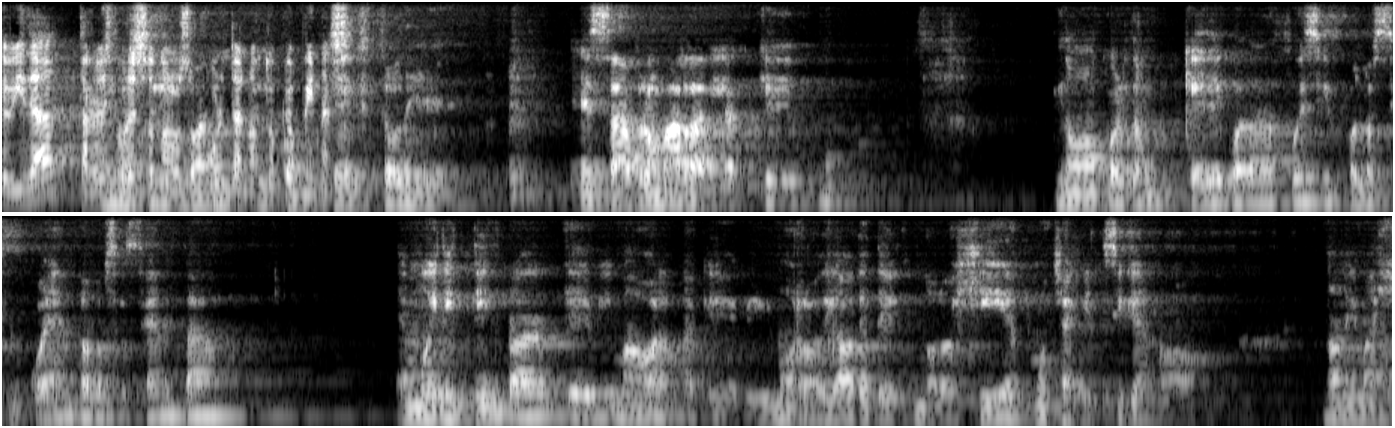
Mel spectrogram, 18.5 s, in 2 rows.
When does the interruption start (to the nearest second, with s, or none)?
1 s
